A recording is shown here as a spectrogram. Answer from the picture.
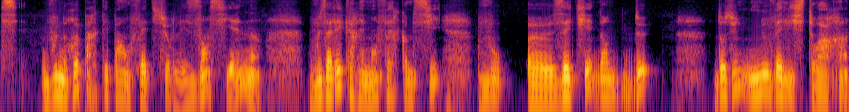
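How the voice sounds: Slow and dark-toned with a mellow quality, a man at medium pitch speaks with a slightly husky edge, vocal fry and big pitch swings.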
